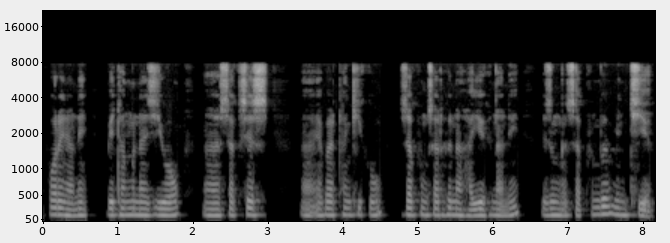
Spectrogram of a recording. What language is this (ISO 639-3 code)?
brx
